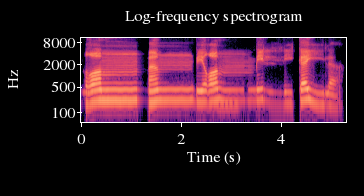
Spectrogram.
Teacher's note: فأصابكم غما بغم Dia ada 3 tu. Gham dah dengung, mam dah dengung, bigham tu pun dengung.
